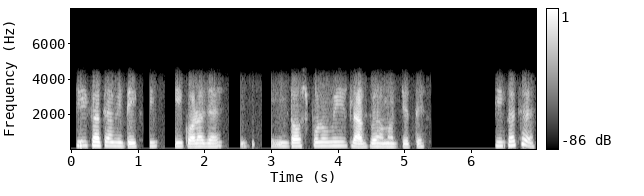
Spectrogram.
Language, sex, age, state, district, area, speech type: Bengali, female, 60+, West Bengal, Paschim Medinipur, urban, conversation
